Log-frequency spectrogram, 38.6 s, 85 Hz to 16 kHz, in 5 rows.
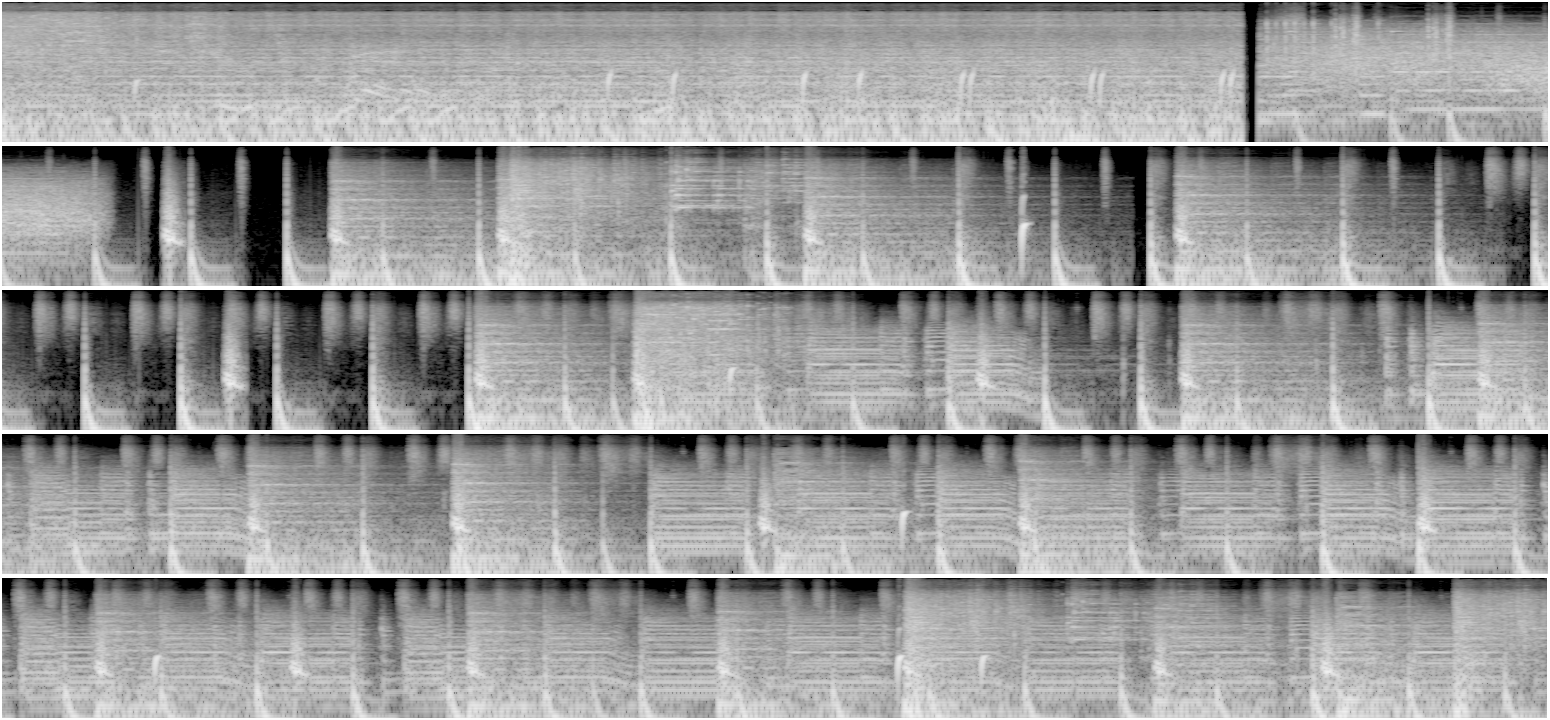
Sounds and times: Music: 0.0s - 38.6s.

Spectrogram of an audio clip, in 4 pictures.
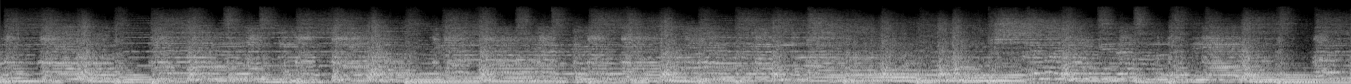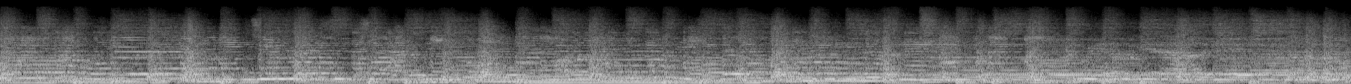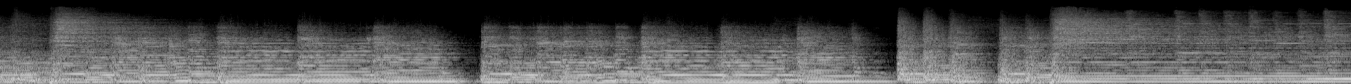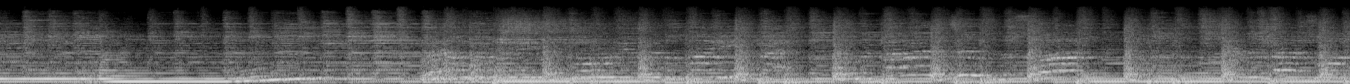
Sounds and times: Music: 0.0s - 54.0s.

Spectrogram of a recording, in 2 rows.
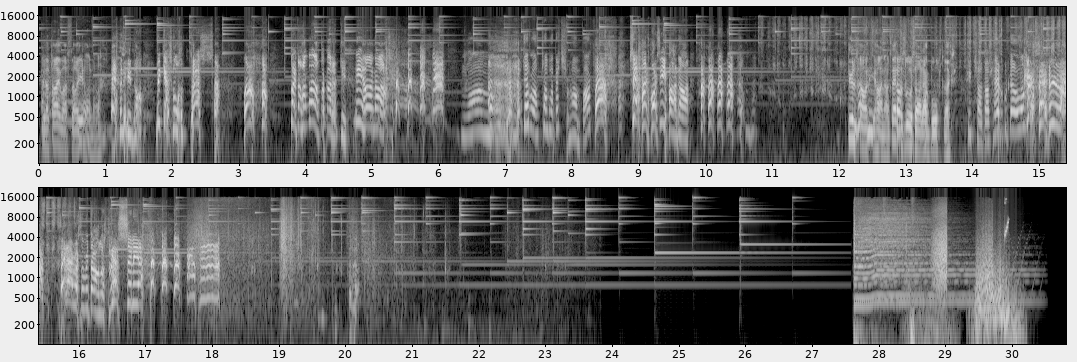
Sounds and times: Music: 0.0s - 30.6s.

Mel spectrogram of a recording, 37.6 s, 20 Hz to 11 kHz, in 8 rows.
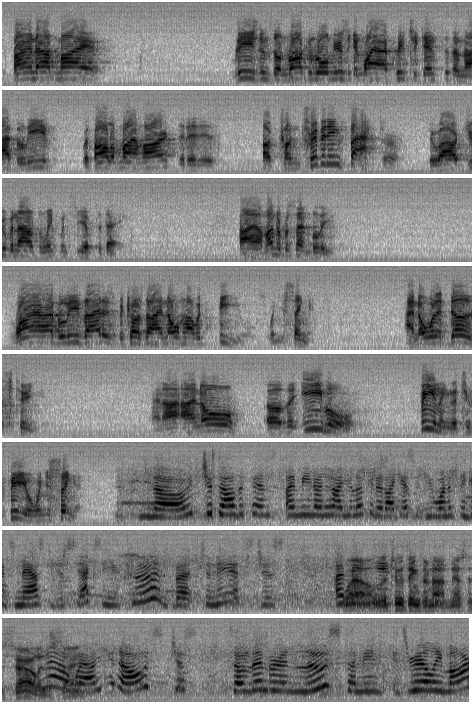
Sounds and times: Speech: 0.1s - 1.1s, 2.3s - 10.6s, 11.8s - 12.8s, 14.2s - 17.3s, 18.2s - 19.2s, 20.3s - 22.4s, 23.0s - 24.3s, 24.9s - 37.5s.

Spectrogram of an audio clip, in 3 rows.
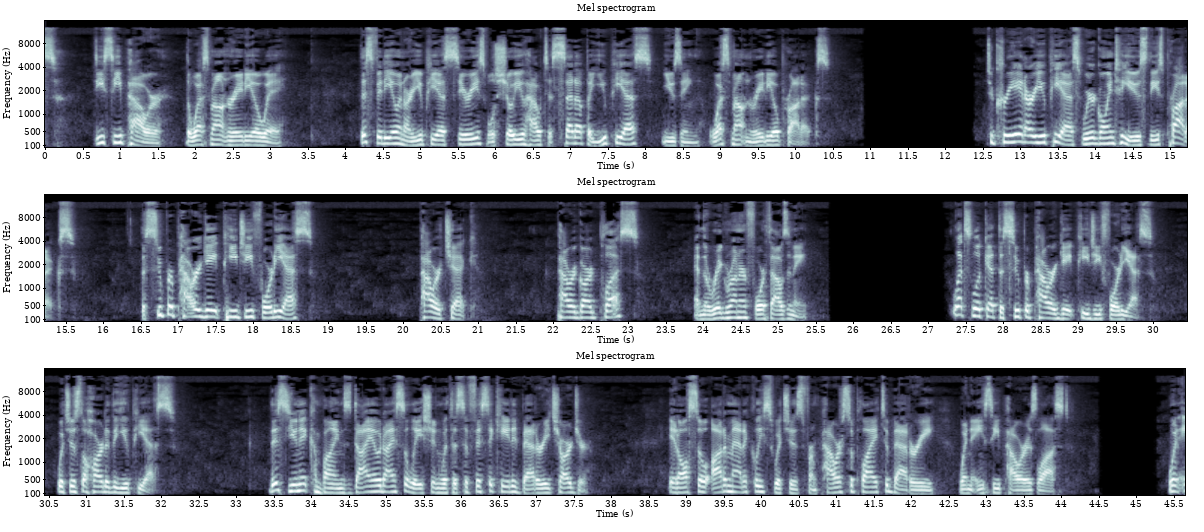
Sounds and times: Speech: 0.0s - 3.3s, 4.2s - 10.6s, 12.6s - 15.8s, 16.4s - 18.9s, 20.2s - 21.1s, 22.0s - 23.3s, 23.9s - 25.5s, 27.3s - 32.3s, 33.4s - 37.8s, 38.8s - 44.2s, 45.4s - 45.6s.

